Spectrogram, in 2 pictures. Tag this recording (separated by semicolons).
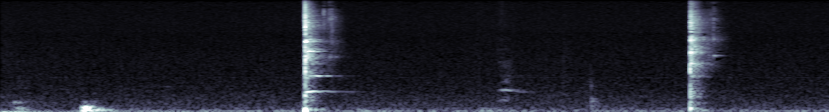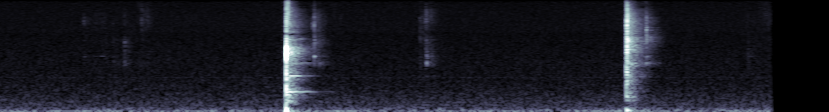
gift; wine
